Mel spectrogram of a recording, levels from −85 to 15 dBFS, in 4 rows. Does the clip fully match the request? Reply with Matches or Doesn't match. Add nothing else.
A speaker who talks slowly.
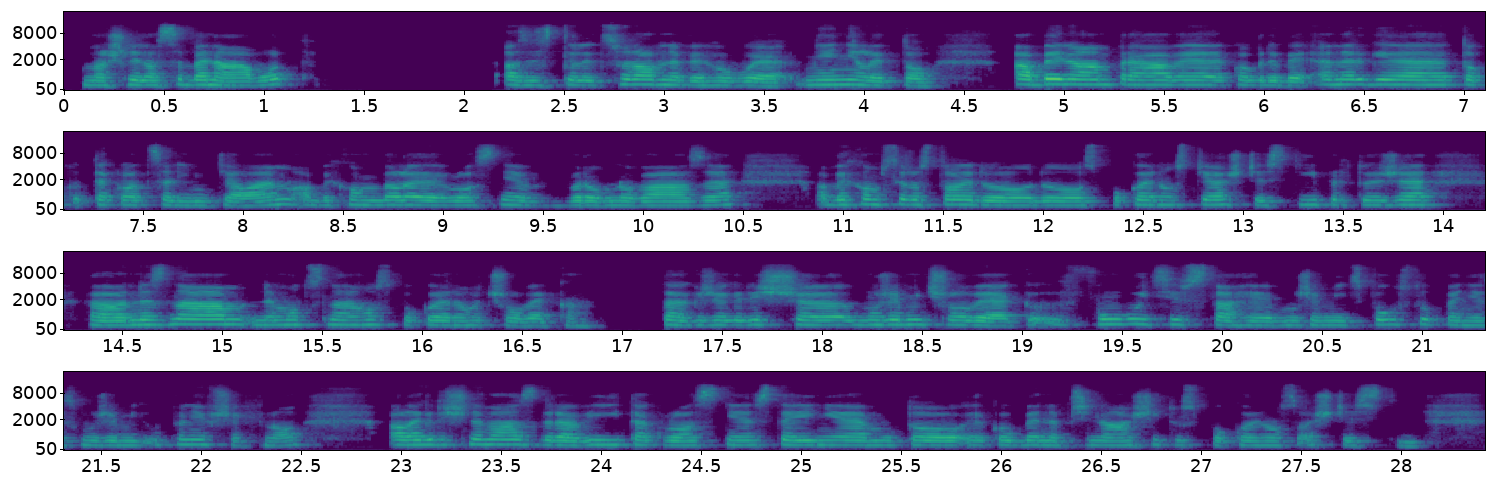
Doesn't match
